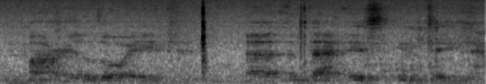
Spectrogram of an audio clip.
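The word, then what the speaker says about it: Mari Lwyd: So, Mari Luid is how it's pronounced. It's almost like Mari Lloyd.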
